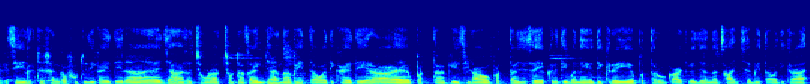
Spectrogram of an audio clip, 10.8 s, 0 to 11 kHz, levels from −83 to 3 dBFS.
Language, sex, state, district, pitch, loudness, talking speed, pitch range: Hindi, male, Bihar, Saharsa, 120 Hz, -34 LUFS, 250 wpm, 115-120 Hz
